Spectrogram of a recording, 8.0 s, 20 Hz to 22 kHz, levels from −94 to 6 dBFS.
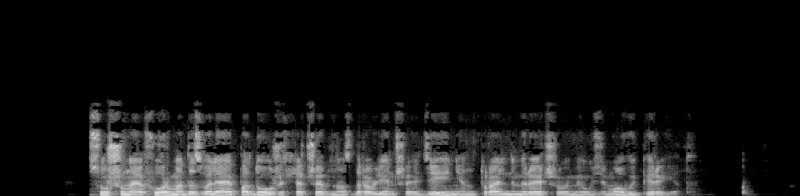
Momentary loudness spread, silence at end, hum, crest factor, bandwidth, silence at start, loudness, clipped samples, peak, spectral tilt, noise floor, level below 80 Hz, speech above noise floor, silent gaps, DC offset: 9 LU; 0.55 s; none; 16 dB; 10 kHz; 0.9 s; -15 LUFS; under 0.1%; 0 dBFS; -4.5 dB/octave; -74 dBFS; -58 dBFS; 58 dB; none; under 0.1%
